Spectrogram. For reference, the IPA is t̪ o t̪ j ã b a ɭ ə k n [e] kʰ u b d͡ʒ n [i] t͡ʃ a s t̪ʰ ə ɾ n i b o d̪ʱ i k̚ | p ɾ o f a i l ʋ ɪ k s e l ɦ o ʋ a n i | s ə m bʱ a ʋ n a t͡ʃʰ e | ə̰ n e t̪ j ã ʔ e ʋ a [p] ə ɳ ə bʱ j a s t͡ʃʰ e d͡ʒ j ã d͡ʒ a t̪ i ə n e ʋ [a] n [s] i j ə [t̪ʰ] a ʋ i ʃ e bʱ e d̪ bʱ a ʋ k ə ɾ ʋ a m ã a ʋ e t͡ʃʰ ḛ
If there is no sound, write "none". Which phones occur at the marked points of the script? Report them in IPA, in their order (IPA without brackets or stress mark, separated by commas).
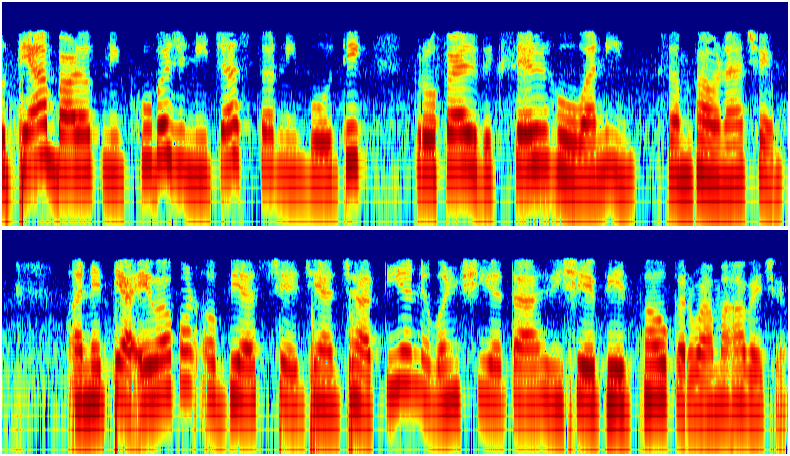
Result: i, i, p, ə, ʃ, t̪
